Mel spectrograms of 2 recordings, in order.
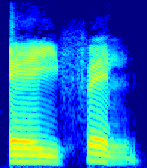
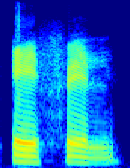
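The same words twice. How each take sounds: First: "Eiffel" said "ei-fel", gliding from E to I; Spanish pronunciation. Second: "Eiffel" said "èfel", one open E; no I sound in "Eiffel", French style; French pronunciation. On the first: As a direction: sound both vowels in "Eiffel", Spanish style. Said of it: "En español decimos". ("Eiffel" a la española, con E-I) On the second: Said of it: "en francés". ("Eiffel" a la francesa, con E abierta) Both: Shown as a demonstration.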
